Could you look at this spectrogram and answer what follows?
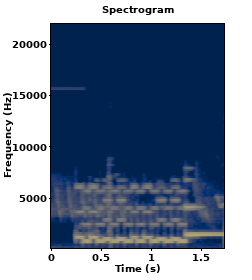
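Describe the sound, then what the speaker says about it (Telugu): A mobile phone rings, a clear, close electronic ringtone of rapid repeating melodic tones that begins after a short quiet lead-in and continues steadily, with no voices. "ఫోన్ రింగ్ అవుతుందా?"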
